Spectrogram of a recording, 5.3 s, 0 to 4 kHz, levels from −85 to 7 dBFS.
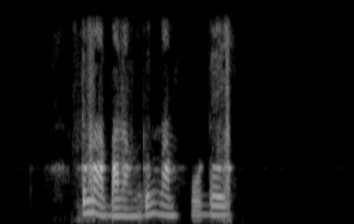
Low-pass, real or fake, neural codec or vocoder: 3.6 kHz; fake; vocoder, 44.1 kHz, 128 mel bands every 256 samples, BigVGAN v2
